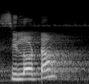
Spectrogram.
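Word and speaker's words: Psilotum: इसमें एग्जाम्पल याद रखना, सिलोटम, P silent सिलोटम, Lycopsida में लाइकोपोडियम, ऑल्सो सिलेजिनेला.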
